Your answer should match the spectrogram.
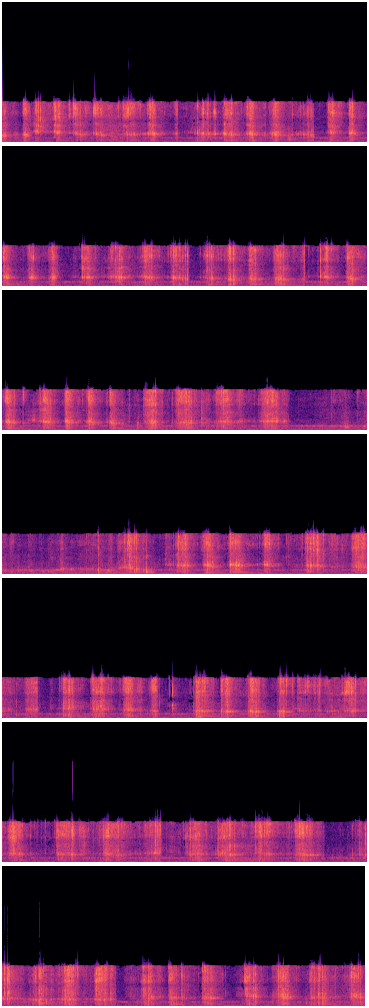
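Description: Rapid, continuous crunching of Blue Takis rolled corn tortilla chips being bitten and chewed close to the microphone, about four crisp crunches a second, with a brief lull about halfway through.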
